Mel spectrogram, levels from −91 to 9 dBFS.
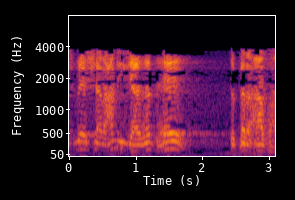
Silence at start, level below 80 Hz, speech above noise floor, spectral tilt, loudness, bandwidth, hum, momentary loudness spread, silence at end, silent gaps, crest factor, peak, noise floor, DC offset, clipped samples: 0 s; -60 dBFS; 29 dB; -7.5 dB/octave; -16 LUFS; 4 kHz; none; 11 LU; 0 s; none; 18 dB; 0 dBFS; -47 dBFS; under 0.1%; under 0.1%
